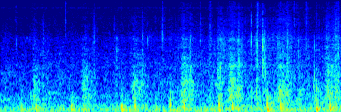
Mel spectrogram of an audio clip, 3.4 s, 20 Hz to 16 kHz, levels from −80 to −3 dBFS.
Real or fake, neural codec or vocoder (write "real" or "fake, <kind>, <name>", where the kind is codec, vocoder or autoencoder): real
